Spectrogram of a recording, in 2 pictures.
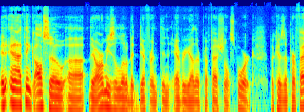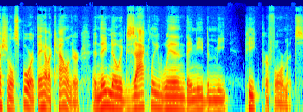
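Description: In a normal speaking voice, a man with a fairly low pitch talks at a moderate pace with ordinary pitch variation, in a dry, close sound with no echo. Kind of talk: interview about Army fitness. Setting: studio.

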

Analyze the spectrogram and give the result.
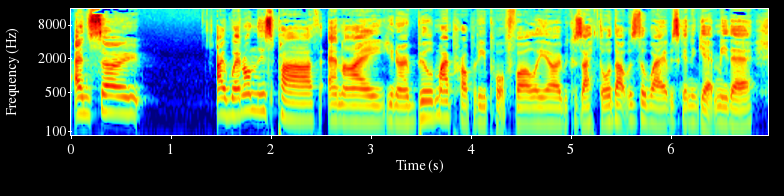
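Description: A woman with a strong Australian accent speaks in an animated, enthusiastic tone at a very deep, low pitch. The recording is very clean, with a silent background. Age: 30s. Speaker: podcast host, money and business coach. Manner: animated, enthusiastic, casual.

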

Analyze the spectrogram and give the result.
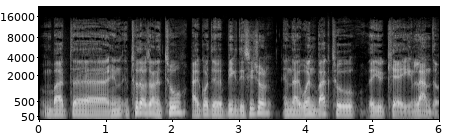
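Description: A medium-pitched man with a Cypriot accent and ordinary pitch variation, at a moderate pace with hardly any pauses, in a very clean recording with a silent background. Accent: Greek Cypriot. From Cyprus, Limassol. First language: Greek. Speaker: business association founder. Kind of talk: interview. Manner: halting.

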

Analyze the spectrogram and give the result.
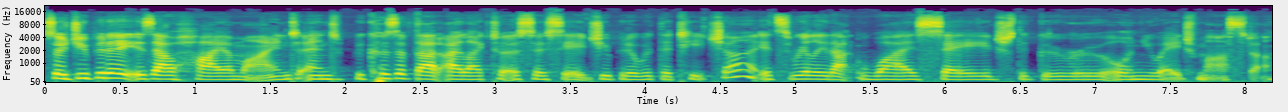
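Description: Delivered in a normal speaking voice, the speech runs at a fairly quick pace with hardly any pauses and fairly even intonation. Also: woman, fairly low pitch for a woman. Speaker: astrologer. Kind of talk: explanatory teaching.

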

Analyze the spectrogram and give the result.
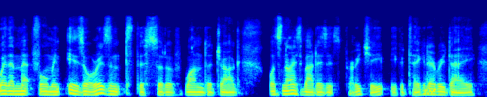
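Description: A British-accented man with a very deep, low pitch and a dark, mellow tone, ordinary pitch variation, a fairly quick pace and a dry, close sound with no echo. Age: 50s. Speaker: economics professor. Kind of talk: interview.

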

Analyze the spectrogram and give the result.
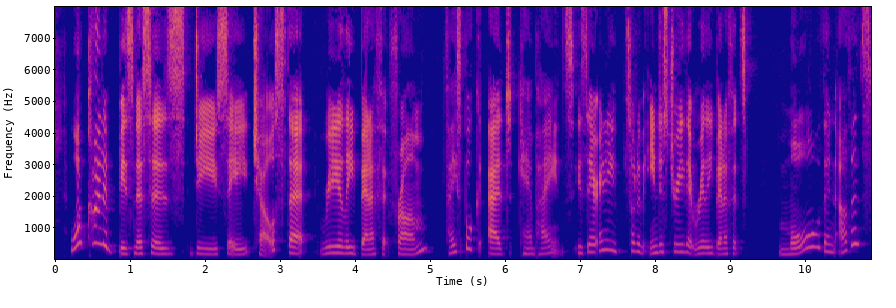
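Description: An ordinary speaking voice from a woman at a moderate pace, dry and close with no echo, on a very clean recording with a silent background. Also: medium pitch for a woman, lively intonation, big swings in loudness. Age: 40s. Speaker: podcast host, business profit coach. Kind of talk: scripted podcast intro; interview.

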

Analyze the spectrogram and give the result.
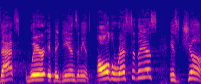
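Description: A man with an East Tennessee accent and lively intonation. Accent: Southern American (East Tennessee). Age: 40s. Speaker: pastor. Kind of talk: sermon. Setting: church.

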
